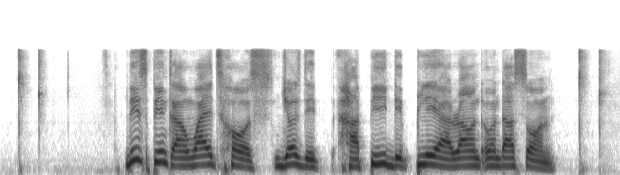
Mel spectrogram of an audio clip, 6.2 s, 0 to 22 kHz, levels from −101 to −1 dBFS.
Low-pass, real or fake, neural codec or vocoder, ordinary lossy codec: none; fake; codec, 16 kHz, 2 kbps, FunCodec, trained on Chinese and English, 25 frames a second; none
